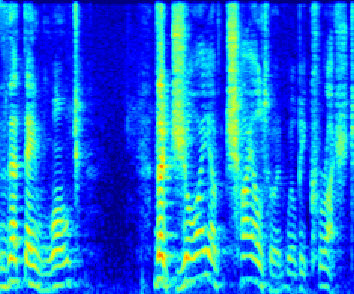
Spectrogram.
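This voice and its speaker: The speaker is a man. His tone is animated. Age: 60s. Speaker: political candidate. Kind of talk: interview.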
